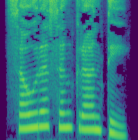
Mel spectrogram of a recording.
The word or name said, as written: ಸೌರಸಂಕ್ರಾಂತಿ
